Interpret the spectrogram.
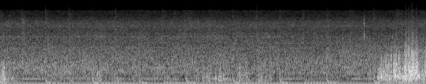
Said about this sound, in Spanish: Y no solo el viento, no, también la lluvia y la nieve están haciendo acto de presencia en La Rioja. El viento silba a esta hora en Valdezcaray y la nieve golpea así el suelo.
